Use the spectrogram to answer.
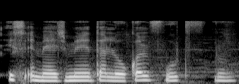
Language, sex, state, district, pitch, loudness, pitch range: Hindi, female, Madhya Pradesh, Bhopal, 180 Hz, -13 LUFS, 175-190 Hz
